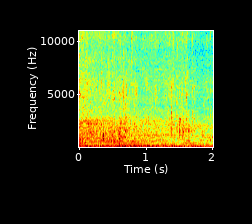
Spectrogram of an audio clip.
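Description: Liquid pours into a plastic bag.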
